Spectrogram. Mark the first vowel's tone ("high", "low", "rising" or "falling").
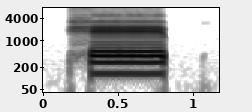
high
